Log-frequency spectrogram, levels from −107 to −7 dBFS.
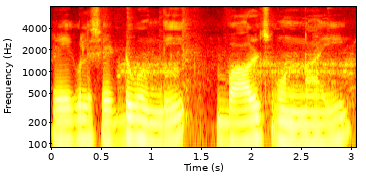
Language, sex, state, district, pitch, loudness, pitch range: Telugu, male, Telangana, Mahabubabad, 105 Hz, -18 LUFS, 100-110 Hz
